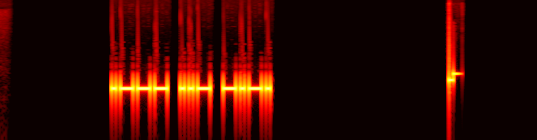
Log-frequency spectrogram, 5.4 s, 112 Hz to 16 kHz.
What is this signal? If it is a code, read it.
Morse code, heard as a keyed tone, about 28 wpm, 700 Hz. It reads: JUC
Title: USA Call Sign Postfixes - 3 Letters 28wpm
